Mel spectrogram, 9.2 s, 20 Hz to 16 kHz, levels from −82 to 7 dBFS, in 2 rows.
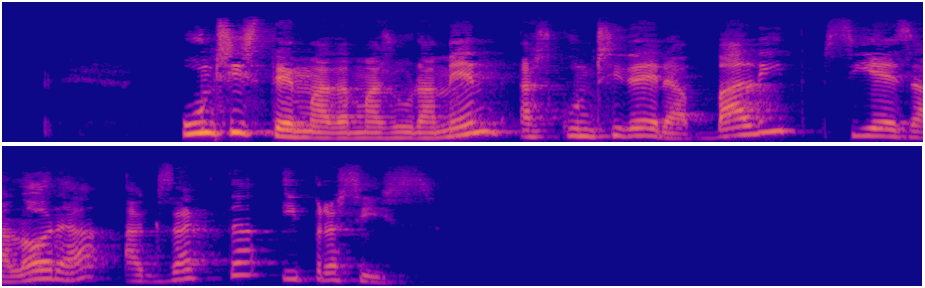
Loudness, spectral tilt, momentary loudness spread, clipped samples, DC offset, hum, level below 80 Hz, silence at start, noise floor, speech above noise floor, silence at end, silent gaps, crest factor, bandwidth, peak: -28 LUFS; -4 dB/octave; 14 LU; under 0.1%; under 0.1%; none; -82 dBFS; 0.9 s; -90 dBFS; 61 dB; 2.5 s; none; 22 dB; 10.5 kHz; -10 dBFS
